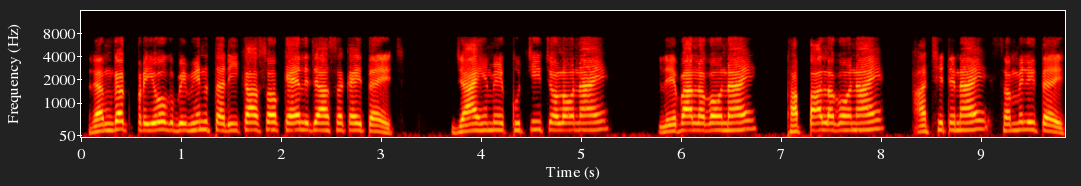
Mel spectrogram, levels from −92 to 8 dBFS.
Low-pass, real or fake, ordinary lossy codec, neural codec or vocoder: 7.2 kHz; fake; none; codec, 16 kHz, 2 kbps, X-Codec, HuBERT features, trained on general audio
